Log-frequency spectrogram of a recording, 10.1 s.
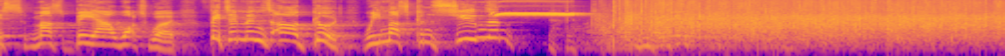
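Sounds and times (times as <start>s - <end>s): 
speech: 0.0s - 7.0s
whistle blown to end the round: 4.9s - 6.0s
crowd applause: 5.6s - 10.0s.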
